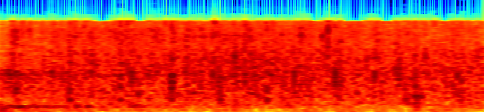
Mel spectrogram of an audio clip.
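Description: A crowd claps steadily, a dense, even wash of many hands that holds at a fairly loud level for the whole stretch, with no voices on top.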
